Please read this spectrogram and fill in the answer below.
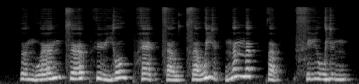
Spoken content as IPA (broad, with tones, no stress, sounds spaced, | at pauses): ɵ˨˩ n w œː˨˥ n t͡s œː˨˥ pʰ yː˨˩ j o˥ w pʰ ɛː˧ k̚ s ɐ˨ w t͡s ɐ˨˥ w j ɪ˨ k̚ ŋ ɐ˥ n ɐ˥ t̚ t̪ ɐ˨ k̚ | s iː˨ w j ɪ˨ ŋ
